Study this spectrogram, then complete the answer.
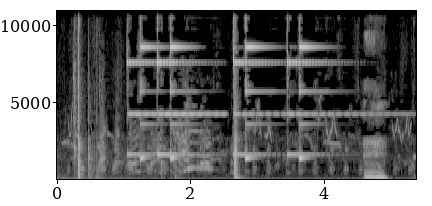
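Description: A bicycle bell rings several times.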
